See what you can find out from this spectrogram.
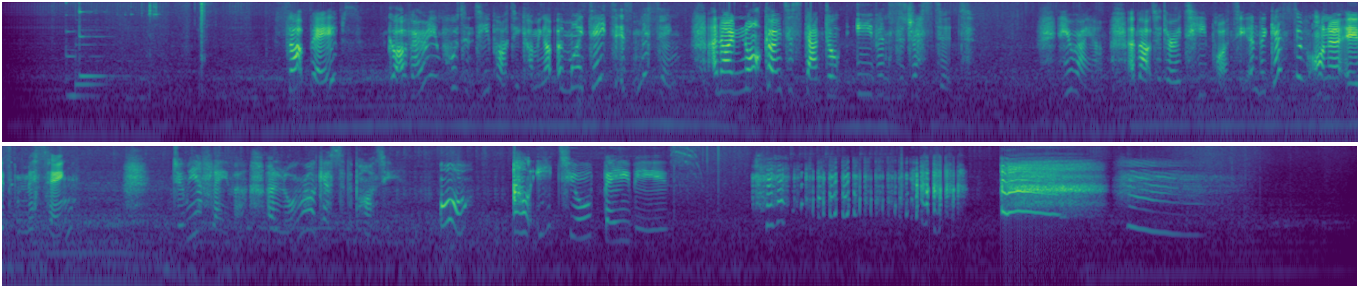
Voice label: female arabic and english english character; tiny tina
